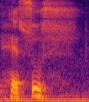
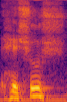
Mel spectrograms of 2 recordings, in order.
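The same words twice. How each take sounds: First: The middle consonant is an s sound. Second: The middle consonant is a sh sound. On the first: The speaker calls it wrong. "la shin la pronuncian como una S" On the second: The speaker calls it right. "ellos no dicen Jesús"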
